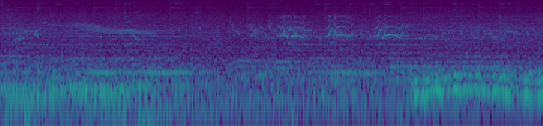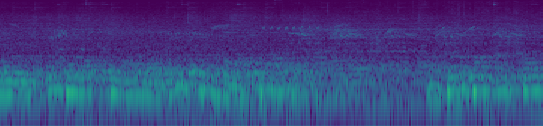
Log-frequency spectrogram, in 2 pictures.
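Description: Dressage freestyle music playing, with a low melodic line that grows louder about four seconds in.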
